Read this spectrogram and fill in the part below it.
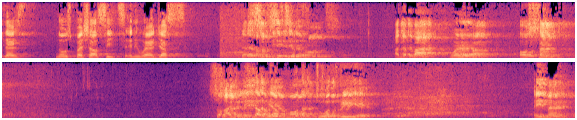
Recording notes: Preached at the Good Friday Service at the Independence Square, Accra.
